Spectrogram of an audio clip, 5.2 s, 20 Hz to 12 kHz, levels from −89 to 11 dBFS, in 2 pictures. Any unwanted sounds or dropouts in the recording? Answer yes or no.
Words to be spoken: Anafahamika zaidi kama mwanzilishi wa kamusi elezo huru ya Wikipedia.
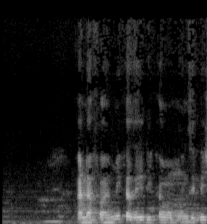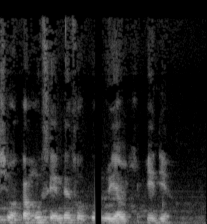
yes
